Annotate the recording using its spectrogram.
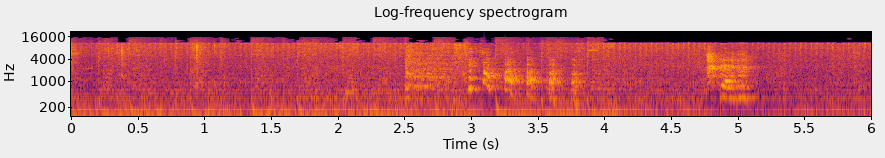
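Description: Background music with a steady low beat that stops about four seconds in, with brief voices over it.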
